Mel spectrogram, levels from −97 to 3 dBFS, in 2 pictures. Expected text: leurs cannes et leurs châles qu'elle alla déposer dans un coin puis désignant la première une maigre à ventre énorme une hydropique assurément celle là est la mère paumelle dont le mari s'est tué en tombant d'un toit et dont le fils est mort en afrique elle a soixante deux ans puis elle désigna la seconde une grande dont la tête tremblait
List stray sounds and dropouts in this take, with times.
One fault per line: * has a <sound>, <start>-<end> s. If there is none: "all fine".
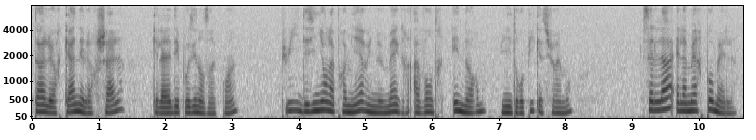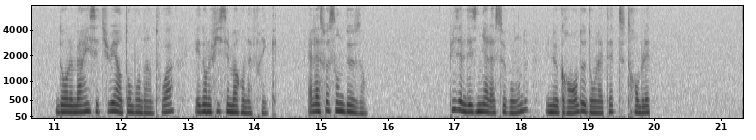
all fine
